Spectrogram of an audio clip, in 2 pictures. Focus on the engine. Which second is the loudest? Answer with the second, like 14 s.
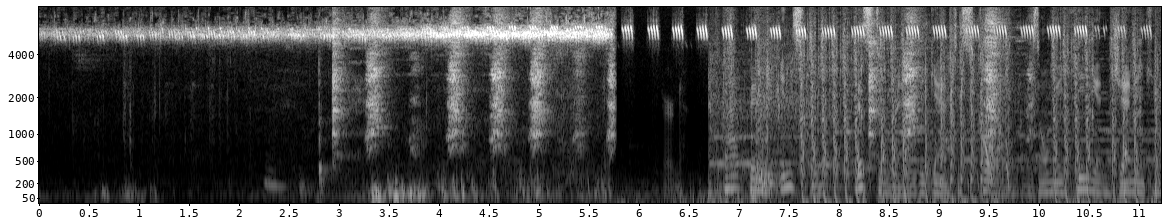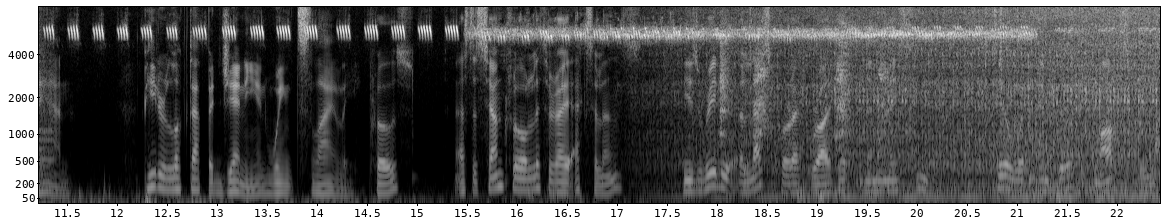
22 s.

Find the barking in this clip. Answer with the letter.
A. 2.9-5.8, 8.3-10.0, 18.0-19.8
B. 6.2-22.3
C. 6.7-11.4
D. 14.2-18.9
A.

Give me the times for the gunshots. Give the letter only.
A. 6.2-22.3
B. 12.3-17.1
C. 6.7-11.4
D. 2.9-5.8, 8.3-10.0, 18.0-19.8
C.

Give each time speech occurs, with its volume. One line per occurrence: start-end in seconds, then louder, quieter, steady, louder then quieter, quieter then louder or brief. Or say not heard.
6.2-22.3 steady.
